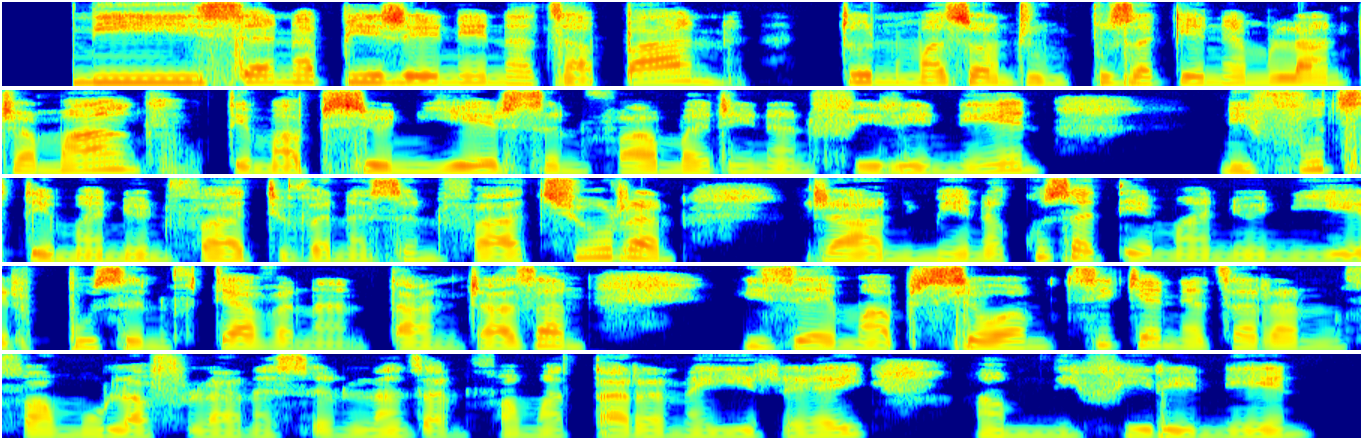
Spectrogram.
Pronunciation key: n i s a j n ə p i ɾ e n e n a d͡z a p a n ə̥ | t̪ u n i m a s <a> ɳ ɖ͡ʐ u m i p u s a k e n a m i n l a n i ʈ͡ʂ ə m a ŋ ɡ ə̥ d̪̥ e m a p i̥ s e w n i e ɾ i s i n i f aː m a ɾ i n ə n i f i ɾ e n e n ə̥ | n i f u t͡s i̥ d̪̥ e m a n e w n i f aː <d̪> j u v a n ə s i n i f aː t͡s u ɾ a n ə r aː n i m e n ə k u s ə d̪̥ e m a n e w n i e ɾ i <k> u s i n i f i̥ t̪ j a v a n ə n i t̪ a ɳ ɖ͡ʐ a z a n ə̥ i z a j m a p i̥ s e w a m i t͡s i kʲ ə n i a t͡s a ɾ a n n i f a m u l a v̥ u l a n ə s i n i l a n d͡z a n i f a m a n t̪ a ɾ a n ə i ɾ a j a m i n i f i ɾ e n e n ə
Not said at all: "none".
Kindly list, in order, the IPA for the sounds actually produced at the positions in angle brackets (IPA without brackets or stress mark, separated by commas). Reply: a, d̪, p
